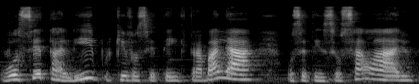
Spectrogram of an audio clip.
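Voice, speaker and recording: A woman's voice: medium pitch, expressive, normal speed, vocal fry, bright, forceful tone, soft background music. A Brazilian woman with a Brazilian Portuguese accent, speaking earnestly from a hospital and lecturing the audience with many rhetorical asides. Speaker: advice vlogger. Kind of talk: emphatic personal monologue.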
